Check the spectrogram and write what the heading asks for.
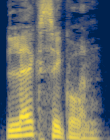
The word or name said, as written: Lexikon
